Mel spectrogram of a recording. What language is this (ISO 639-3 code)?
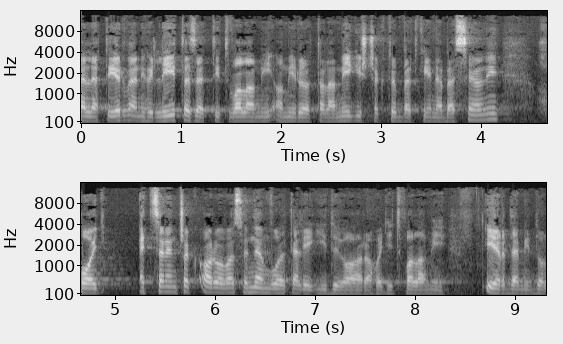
hun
